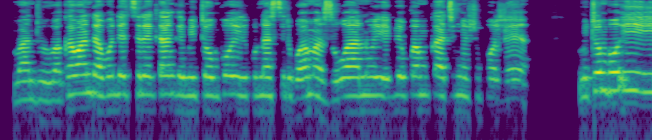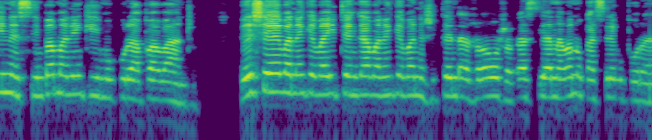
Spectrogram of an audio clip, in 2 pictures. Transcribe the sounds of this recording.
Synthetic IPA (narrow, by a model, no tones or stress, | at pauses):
ʋantʰuʋakawandaʋo̞ɗe̞t͡seɾe̞kaŋɡe̞mito̞mbo̞irikunasirwamazuʋaːno̞je̞ɓekwamukatimwe̞ʂipo̞ɮe̞ːja | mito̞mbo̞ijiːne̞simbamaniŋɡimukuɾapaʋaːntʰu | ʋe̞ʃe̞ʋane̞ŋɡe̞ʋaite̞ŋɡaʋane̞ŋɡe̞ʋane̞ʐite̞ndaʐawo̞ʐakasijanaʋano̞kasiɾekupoɾaː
